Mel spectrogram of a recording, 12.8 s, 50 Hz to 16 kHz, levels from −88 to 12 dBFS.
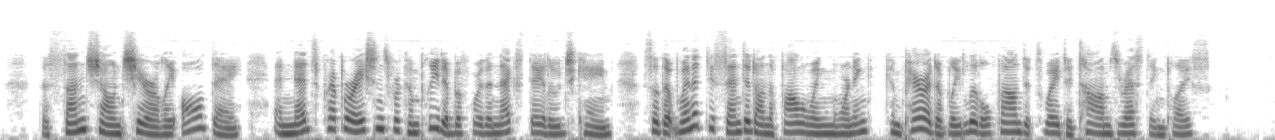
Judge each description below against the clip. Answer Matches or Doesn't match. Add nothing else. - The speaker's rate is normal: Matches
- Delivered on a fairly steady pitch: Doesn't match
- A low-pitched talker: Doesn't match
